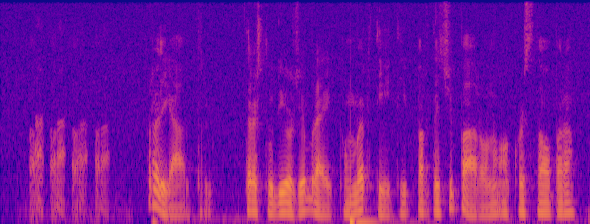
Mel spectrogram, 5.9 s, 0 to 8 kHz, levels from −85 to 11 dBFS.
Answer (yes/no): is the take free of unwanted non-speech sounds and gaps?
no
